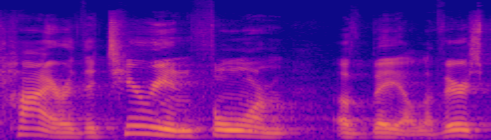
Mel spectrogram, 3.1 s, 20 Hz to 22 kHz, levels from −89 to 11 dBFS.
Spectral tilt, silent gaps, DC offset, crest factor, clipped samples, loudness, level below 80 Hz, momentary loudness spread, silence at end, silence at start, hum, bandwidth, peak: -4 dB/octave; none; under 0.1%; 16 dB; under 0.1%; -26 LUFS; -70 dBFS; 10 LU; 0 s; 0 s; none; 16 kHz; -10 dBFS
